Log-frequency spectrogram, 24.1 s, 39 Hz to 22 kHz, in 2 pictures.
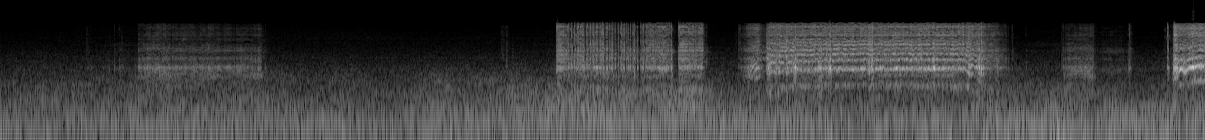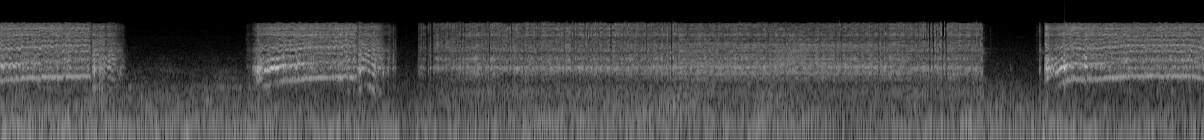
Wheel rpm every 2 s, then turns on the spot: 10, 10, 0, 30, 130, 20, 70, 70, 20, 20, 20, 100.
0-4 14-22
